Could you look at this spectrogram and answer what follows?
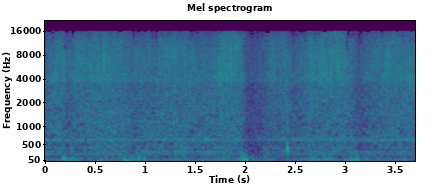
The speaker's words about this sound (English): We travel by boat to take a closer look at one of the mines.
